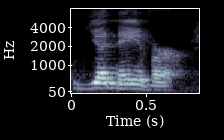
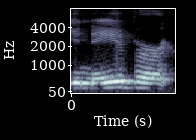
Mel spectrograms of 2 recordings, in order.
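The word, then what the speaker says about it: genever: the magical Elixir called yavor um it's actually like Geneva but Geneva is the way it's spelled g NE v r but yor is now the Dutch and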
